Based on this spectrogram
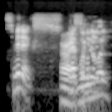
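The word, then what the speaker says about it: Smithwick's: what is it symmetrics smitics whenever i have to say it up here all right well ladies and gentlemen you know what i'm irish and i'm gonna say smithwicks because i'm pronouncing it phonetically so if that's pissing off any of my fellow drunken horse steve brothers out there so be it it's smithwicks what do you think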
